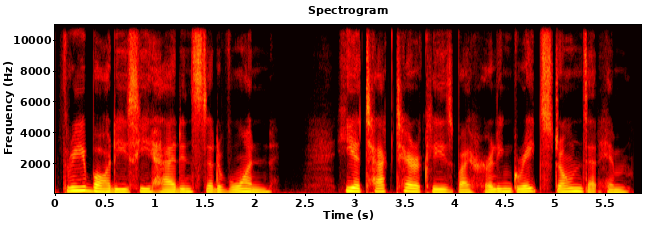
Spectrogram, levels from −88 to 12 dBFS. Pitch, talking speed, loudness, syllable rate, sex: 180 Hz, 165 wpm, -19 LUFS, 4.9 syllables/s, female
